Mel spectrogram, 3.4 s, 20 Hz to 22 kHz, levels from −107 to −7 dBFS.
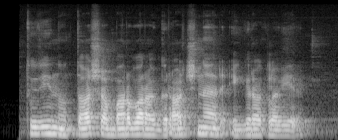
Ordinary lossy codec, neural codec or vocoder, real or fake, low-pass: none; none; real; 19.8 kHz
